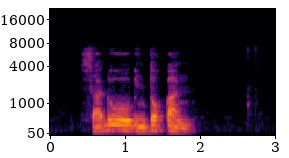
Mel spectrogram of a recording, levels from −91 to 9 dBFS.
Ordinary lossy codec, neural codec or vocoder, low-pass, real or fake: MP3, 64 kbps; none; 7.2 kHz; real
